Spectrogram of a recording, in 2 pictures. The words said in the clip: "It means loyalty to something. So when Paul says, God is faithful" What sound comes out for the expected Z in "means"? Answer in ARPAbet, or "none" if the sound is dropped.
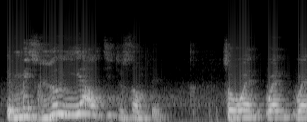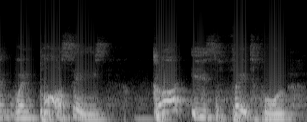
S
